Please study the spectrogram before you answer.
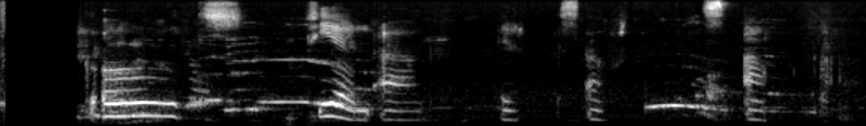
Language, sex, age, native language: Icelandic, female, 9, Icelandic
